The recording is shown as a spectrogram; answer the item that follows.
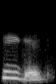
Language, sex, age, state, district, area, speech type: Marathi, female, 18-30, Maharashtra, Wardha, rural, conversation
